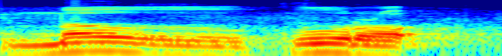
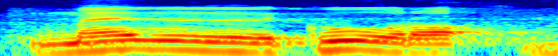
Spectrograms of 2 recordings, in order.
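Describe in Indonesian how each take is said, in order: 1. Konsonannya diucapkan tebal dan berat. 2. Konsonannya diucapkan tipis dan ringan. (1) "jangan sampai madhkura" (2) "Zal, dia juga tipis"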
